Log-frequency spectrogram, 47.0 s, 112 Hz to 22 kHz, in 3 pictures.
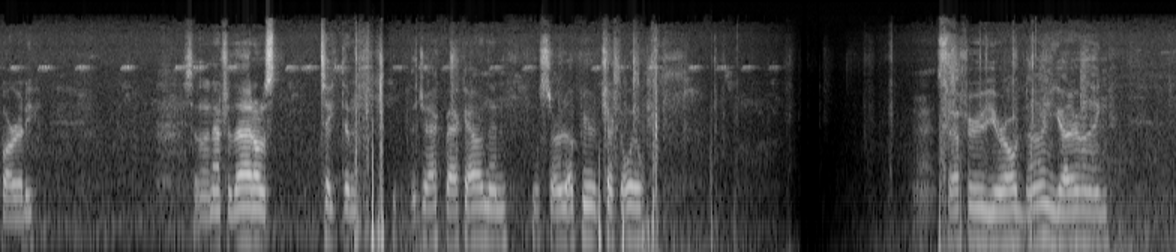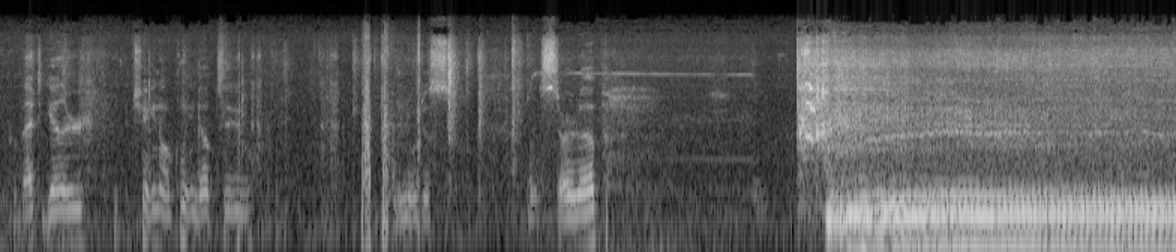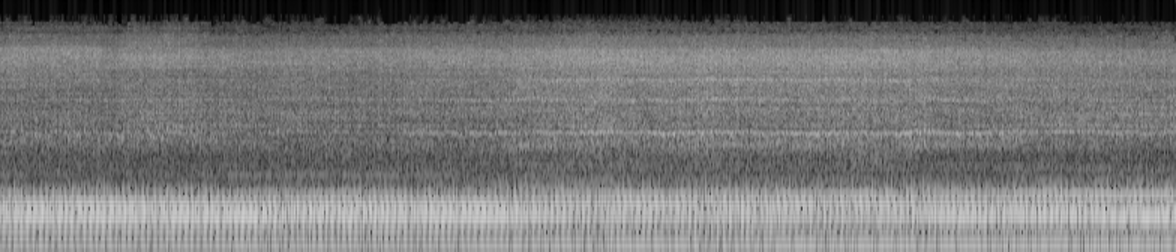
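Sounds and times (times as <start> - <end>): motorcycle engine starting and idling: 4.8 - 9.1, 26.3 - 47.0.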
